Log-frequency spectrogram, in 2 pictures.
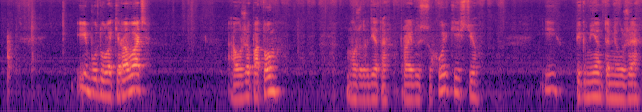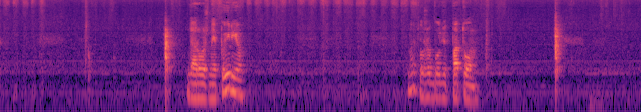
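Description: Rubber tank tracks rustle and tap softly on a table as hands handle them.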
